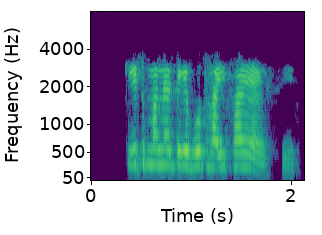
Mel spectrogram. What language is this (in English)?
Odia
